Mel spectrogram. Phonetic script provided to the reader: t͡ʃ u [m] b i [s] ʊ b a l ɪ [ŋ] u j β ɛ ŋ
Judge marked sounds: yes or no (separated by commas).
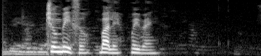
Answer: yes, no, no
